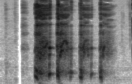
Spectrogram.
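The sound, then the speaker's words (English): Coughing from a heavy smoker of fifteen years at two packs a day: four harsh, raspy coughs in quick succession, each a loud rough burst, followed by a faint short rasp at the end. “I didn't always have this cough.”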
